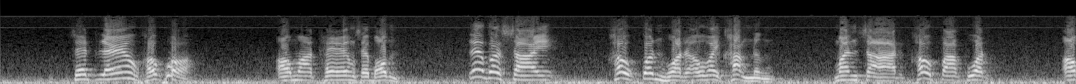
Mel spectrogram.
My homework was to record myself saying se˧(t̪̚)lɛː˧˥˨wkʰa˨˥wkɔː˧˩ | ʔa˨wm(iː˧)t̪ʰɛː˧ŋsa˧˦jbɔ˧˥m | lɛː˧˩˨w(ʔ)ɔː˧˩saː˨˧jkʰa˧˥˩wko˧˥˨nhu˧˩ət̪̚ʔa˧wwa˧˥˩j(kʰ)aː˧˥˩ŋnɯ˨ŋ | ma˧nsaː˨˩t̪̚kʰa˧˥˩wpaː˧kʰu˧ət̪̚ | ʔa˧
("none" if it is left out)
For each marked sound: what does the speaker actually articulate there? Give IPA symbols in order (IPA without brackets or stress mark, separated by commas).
t̪̚, aː˧, k, kʰ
